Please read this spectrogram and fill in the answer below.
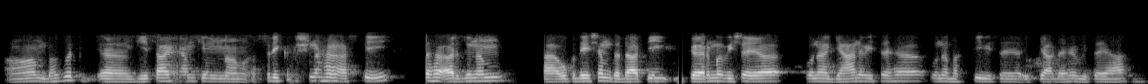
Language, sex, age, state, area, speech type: Sanskrit, male, 18-30, Rajasthan, rural, conversation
